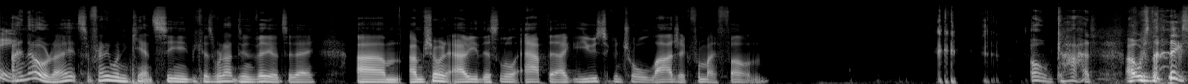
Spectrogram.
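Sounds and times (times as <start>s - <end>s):
speech: 0.0s - 7.7s, 9.4s - 11.8s
chomping on ice: 9.4s - 10.0s.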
